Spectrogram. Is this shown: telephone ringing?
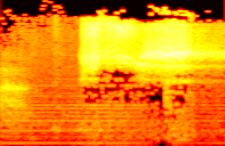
no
